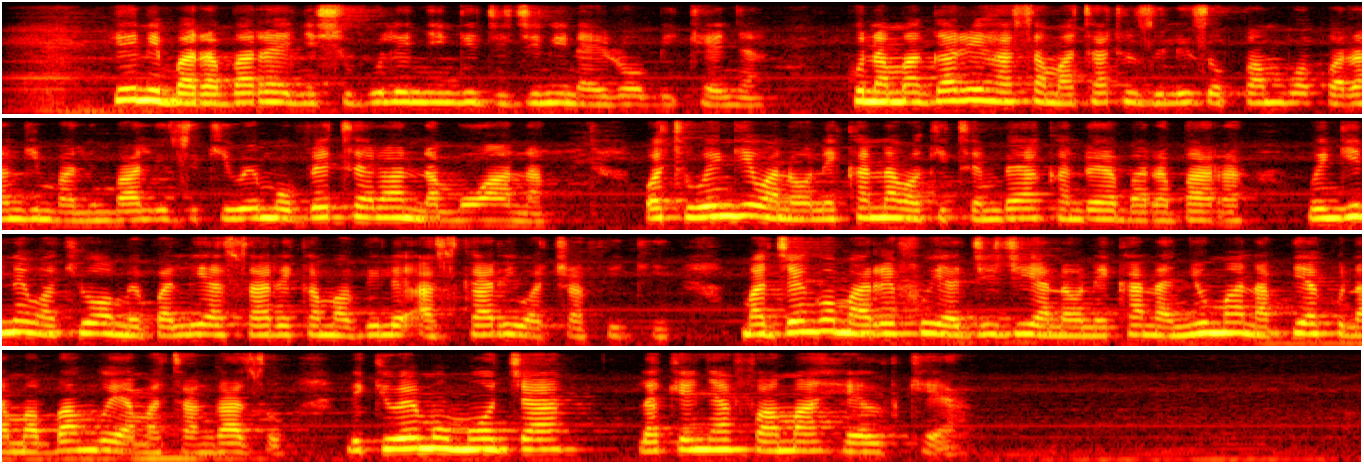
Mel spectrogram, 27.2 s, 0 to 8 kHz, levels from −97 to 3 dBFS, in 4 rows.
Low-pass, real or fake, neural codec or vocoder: 7.2 kHz; real; none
